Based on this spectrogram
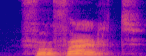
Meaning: afraid, perturbed
- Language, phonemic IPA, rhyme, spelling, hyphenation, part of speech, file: Dutch, /vərˈvaːrt/, -aːrt, vervaard, ver‧vaard, adjective, Nl-vervaard.ogg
